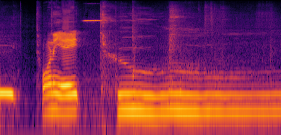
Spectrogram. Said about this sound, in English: I just heard a little bird in my ear. I don't know where that came from.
